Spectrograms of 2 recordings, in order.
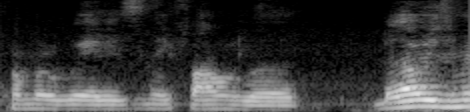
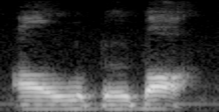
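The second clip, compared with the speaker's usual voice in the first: put-on amateur Terminator catchphrase, Austrian accent; bad Austrian accent; 3 semitones lower, slower than usual. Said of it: "I know that's a bad Australian, no, no, Austrian accent".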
